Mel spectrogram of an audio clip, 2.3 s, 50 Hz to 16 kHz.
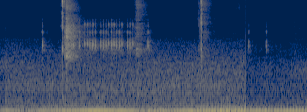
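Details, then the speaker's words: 1968 X-ray machine after trigger cable extension repair, tested at half-second exposure: low mains hum with a crisp buzzing burst of about half a second starting and stopping cleanly; exposure timer working normally. "that sounds like half a second I think the time is working"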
